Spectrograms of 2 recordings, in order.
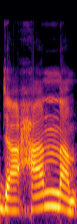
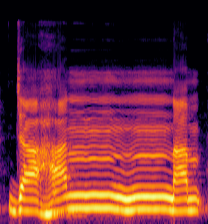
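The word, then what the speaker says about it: جهنم: জাহান্নাম। অর্থাৎ এই হাগুলো উচ্চারণ করার সময় আপনি মুখে একটু আওয়াজ করবেন। গলার মধ্যে একটু আওয়াজ করে পড়লে হাগুলো সহিহ শুদ্ধ উচ্চারণ হয়।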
